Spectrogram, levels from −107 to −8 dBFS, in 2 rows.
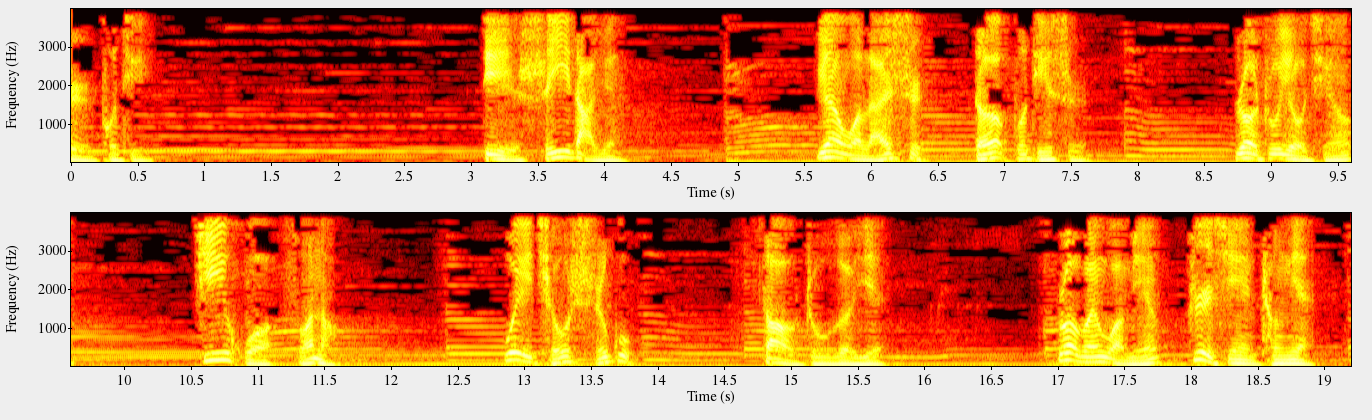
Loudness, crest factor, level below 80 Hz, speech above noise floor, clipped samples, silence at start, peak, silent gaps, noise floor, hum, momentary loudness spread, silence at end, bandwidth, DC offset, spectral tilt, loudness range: -19 LUFS; 20 dB; -30 dBFS; 28 dB; under 0.1%; 0 s; 0 dBFS; none; -46 dBFS; none; 22 LU; 0 s; 4 kHz; under 0.1%; -10.5 dB/octave; 3 LU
